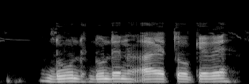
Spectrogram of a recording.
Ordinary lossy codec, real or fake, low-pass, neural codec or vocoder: MP3, 64 kbps; real; 7.2 kHz; none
